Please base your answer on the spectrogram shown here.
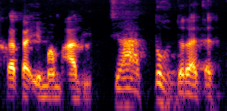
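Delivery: ordinary talk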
